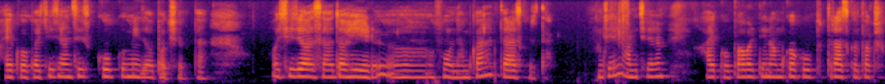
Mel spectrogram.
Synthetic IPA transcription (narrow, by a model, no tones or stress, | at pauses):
hajkɔpat͡ʃit͡ʃãːnsiskʰuːb̚komid͡zapəkʃəkt̪a | ɔt͡ʃid͡ʒaəsat̪ɔɦeːɖ | fʰoːnɐmkat̪ɾaskəɾt̪a | mud͡ʒeamt͡ʃe | haːjkɔpaʋəʈinɐmkakʰuːbt̪ɾaːskəɾpakʃ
